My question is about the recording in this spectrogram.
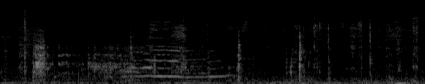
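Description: A small child's drawn-out vocal sound, held on one pitch for about a second, with the rustle and tap of paper bills being handled.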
